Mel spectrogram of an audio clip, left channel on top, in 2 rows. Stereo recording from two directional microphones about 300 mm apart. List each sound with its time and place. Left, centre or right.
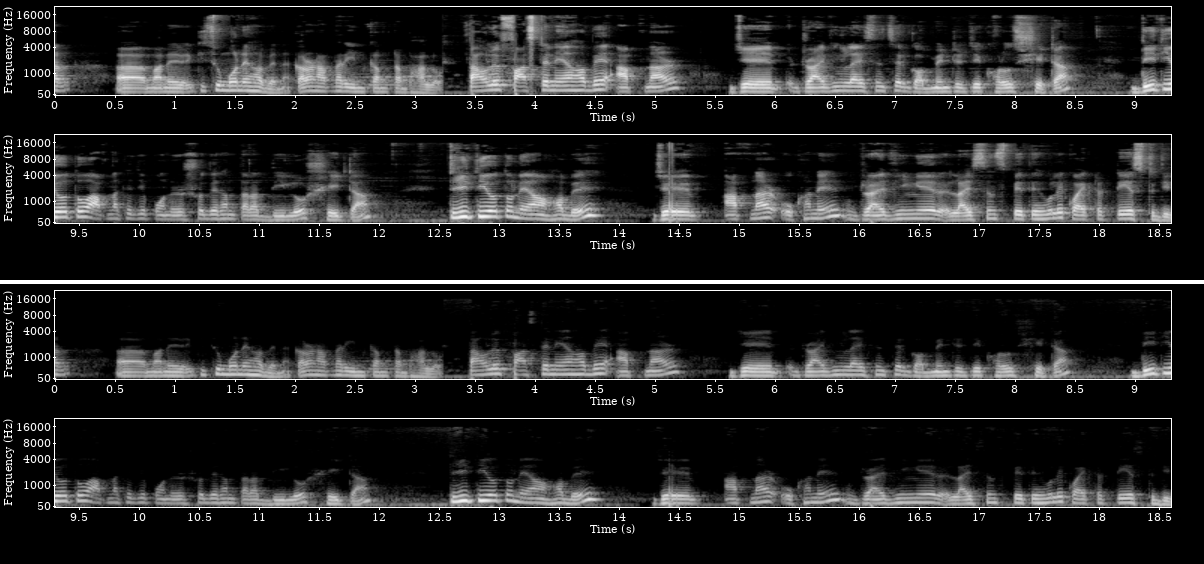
0.0 s speech: centre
